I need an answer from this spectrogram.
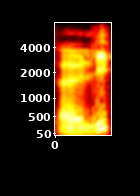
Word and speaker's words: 1337: infous contre lit 1337 mais on prononce lit si je me trompe pas Benny ouais c'est ça voilà tout à fait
